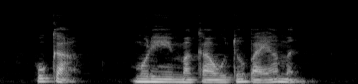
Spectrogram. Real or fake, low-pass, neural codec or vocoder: real; 10.8 kHz; none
